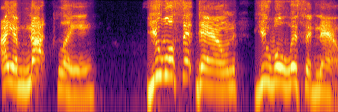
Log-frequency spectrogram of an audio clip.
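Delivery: stern, firm, commanding no-nonsense voice. Demonstrating how to talk to misbehaving children, in an authoritative voice. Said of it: "This is how I talk to them".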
